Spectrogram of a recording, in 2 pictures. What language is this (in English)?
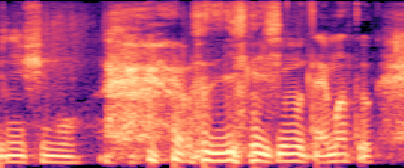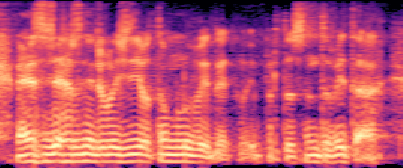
Czech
